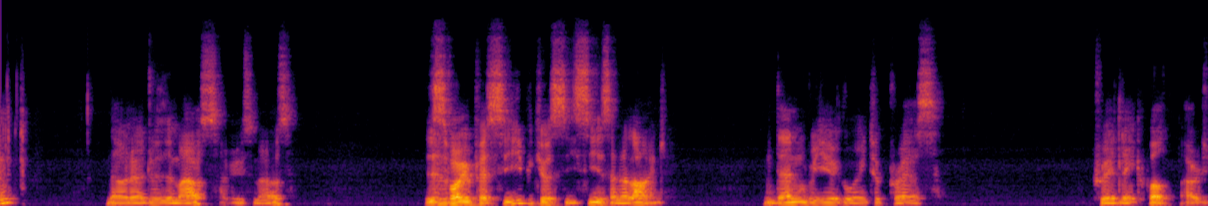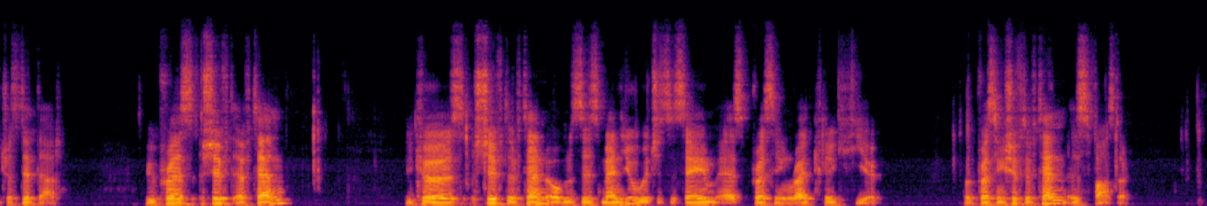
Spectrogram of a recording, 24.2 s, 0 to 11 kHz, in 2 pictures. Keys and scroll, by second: 0.0 shift+F10, 16.7 shift+F10, 18.3 Escape, 21.6 Escape, 23.0 shift+F10, 23.9 Escape.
